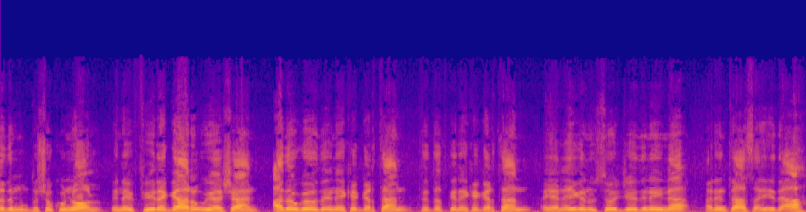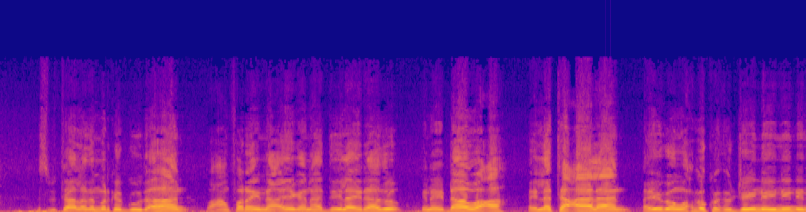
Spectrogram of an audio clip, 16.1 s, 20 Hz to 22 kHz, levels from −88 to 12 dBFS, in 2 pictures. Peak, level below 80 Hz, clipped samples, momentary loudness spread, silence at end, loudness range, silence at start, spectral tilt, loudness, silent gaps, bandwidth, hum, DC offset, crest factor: 0 dBFS; -32 dBFS; under 0.1%; 9 LU; 0 s; 3 LU; 0 s; -5 dB/octave; -12 LUFS; none; 12.5 kHz; none; under 0.1%; 12 dB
